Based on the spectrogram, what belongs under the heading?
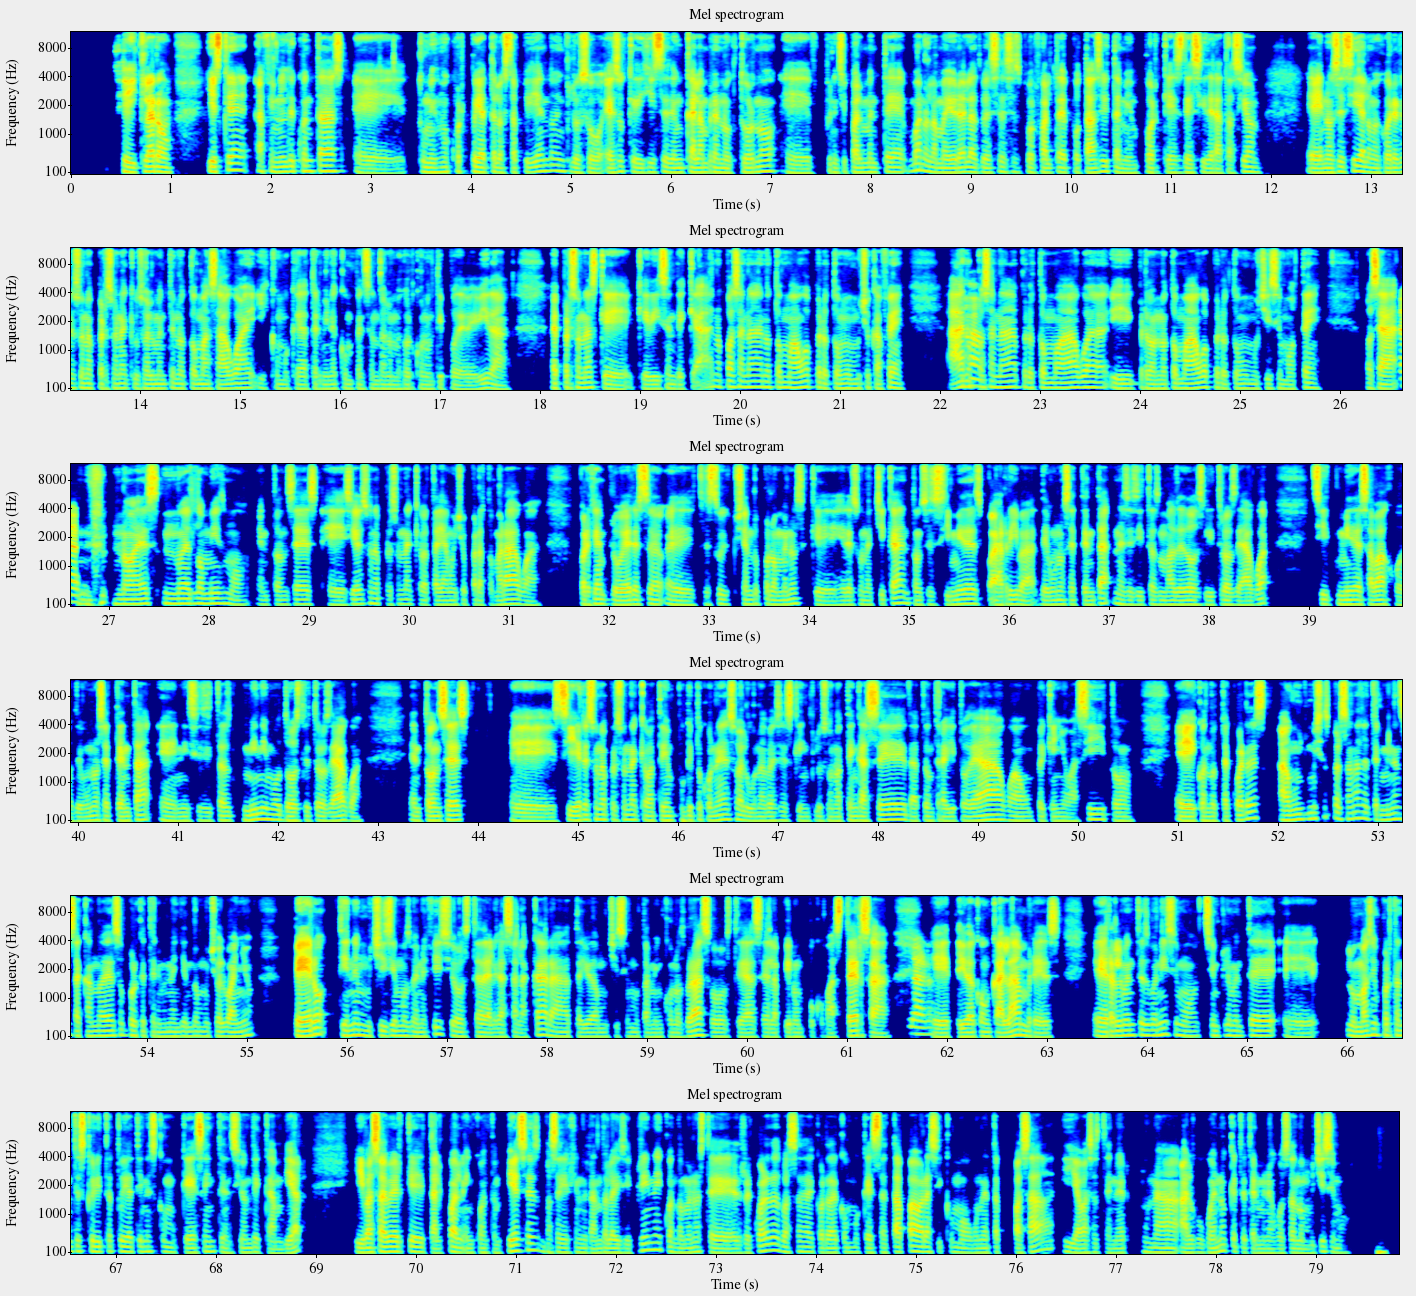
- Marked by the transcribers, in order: tapping; chuckle
- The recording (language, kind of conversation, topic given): Spanish, advice, ¿Cómo puedo superar el miedo y la procrastinación para empezar a hacer ejercicio?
